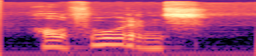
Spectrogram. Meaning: before
- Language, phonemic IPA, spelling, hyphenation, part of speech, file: Dutch, /ˌɑlˈvoː.rəns/, alvorens, al‧vo‧rens, conjunction, Nl-alvorens.ogg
